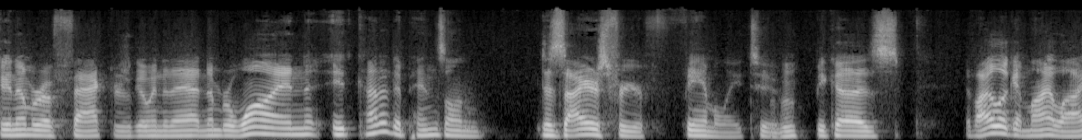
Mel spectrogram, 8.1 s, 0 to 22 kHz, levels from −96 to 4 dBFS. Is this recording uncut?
yes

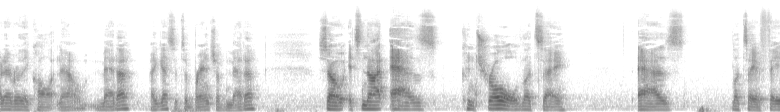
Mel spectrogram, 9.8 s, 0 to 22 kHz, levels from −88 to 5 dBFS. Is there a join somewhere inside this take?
no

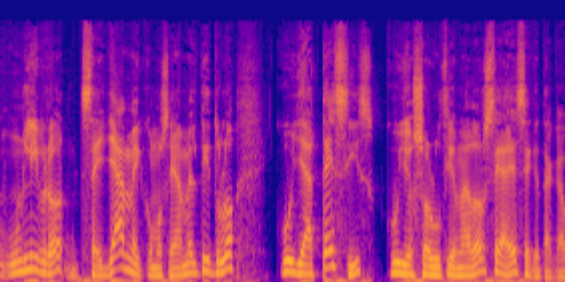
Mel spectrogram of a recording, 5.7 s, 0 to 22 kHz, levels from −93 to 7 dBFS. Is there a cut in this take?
no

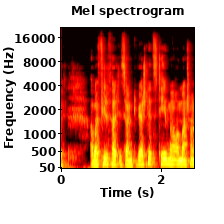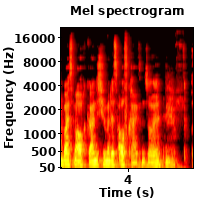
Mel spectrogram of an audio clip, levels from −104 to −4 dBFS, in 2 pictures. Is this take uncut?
yes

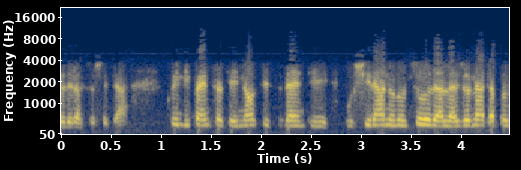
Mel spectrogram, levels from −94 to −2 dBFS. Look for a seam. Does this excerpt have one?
yes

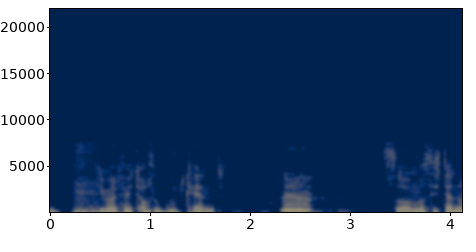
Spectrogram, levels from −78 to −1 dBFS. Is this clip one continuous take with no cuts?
no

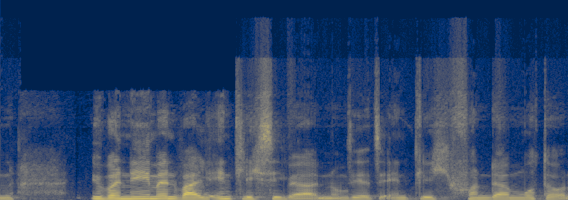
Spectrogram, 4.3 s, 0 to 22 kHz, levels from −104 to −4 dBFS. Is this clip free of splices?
no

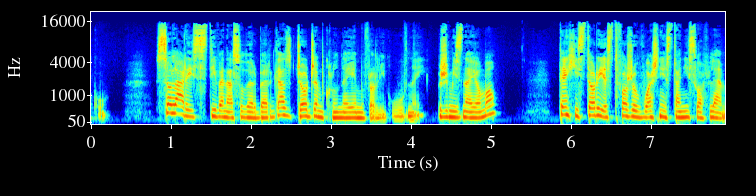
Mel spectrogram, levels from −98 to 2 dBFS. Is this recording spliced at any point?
yes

